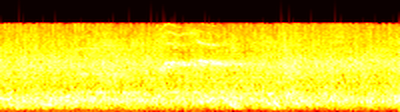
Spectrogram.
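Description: Studio audience applauding and laughing: a steady, rain-like wash of clapping with faint voices in it.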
